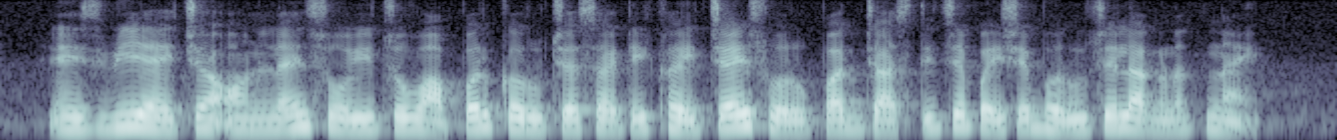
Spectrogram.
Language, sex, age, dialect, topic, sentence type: Marathi, female, 56-60, Southern Konkan, banking, statement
